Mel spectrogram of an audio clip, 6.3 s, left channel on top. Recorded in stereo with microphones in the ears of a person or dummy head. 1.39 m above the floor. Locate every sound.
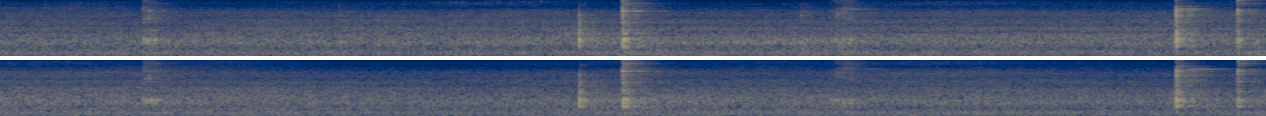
0.7 s cutlery clinking: 20° left (ahead or behind), 0.6 m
